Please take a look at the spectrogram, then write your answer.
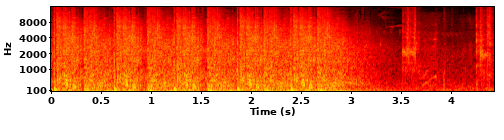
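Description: Dense, continuous gunfire rattles from a Left 4 Dead 2 firefight, loud and steady for several seconds before thinning out into a couple of last separate shots.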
